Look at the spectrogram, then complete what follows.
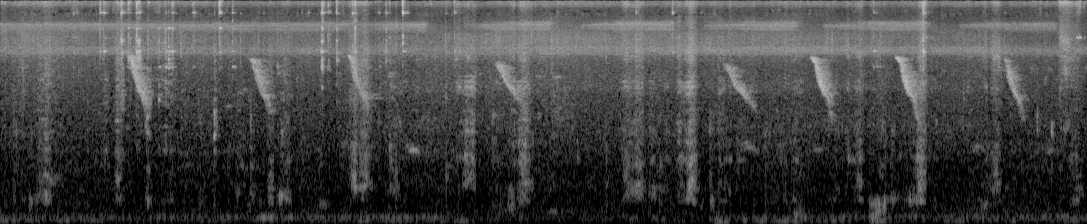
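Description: Milk squirting from a cow's teats into a steel bucket during hand milking: short squirts about once a second, each falling in pitch.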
